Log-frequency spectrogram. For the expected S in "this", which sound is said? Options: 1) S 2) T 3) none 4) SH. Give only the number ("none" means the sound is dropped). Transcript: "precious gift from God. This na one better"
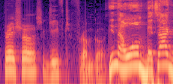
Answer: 3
